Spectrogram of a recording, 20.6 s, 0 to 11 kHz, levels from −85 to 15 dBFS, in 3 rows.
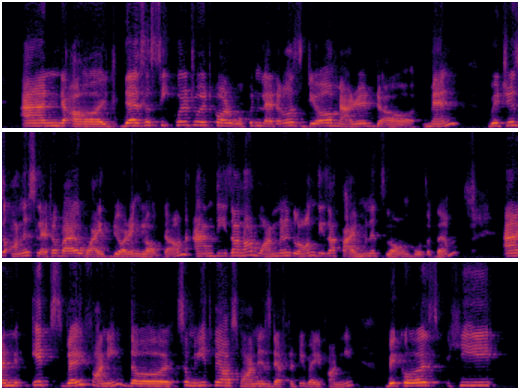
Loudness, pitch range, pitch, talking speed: -28 LUFS, 190-260 Hz, 225 Hz, 155 wpm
